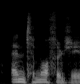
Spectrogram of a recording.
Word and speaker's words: entomophagy: Entomophagy is probably how you pronounce that.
